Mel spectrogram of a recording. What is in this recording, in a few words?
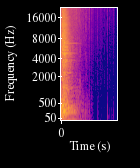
hihat - close; JazzFunkKit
